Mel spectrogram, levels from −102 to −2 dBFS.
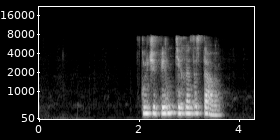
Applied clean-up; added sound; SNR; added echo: neural mask model DeepFilterNet 3.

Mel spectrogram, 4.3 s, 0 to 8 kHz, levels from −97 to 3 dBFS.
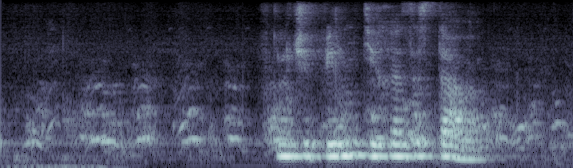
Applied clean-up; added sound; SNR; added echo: none; Bark; 14 dB; reverberation time 0.7 s.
